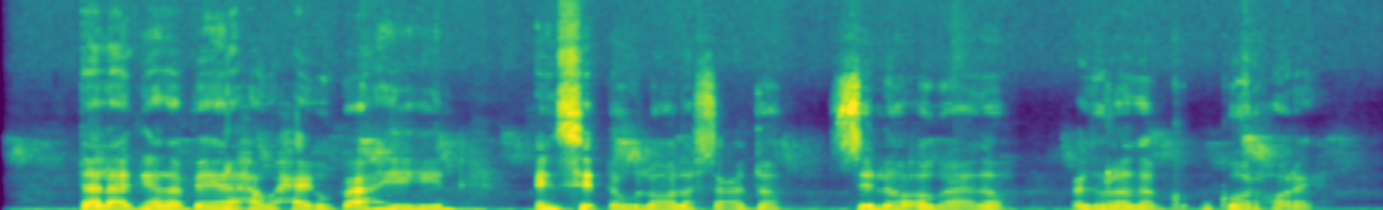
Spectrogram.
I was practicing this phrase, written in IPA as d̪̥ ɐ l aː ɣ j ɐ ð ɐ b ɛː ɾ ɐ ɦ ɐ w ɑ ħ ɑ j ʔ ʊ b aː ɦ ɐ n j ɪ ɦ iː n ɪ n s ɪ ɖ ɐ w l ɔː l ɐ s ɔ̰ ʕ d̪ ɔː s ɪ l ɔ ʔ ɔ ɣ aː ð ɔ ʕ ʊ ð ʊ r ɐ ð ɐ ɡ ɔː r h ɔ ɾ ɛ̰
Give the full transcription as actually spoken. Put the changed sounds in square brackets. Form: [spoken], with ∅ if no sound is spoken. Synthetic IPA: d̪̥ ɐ l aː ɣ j ɐ ð ɐ b ɛː ɾ ɐ ɦ ɐ w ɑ ħ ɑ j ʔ ʊ b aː ɦ ɐ n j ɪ ɦ iː n ɪ n s ɪ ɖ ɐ w l ɔː l ɐ s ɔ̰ ʕ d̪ [ɔ] s ɪ l [ɔː] ʔ ɔ ɣ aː ð ɔ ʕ ʊ ð ʊ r ɐ ð ɐ ɡ ɔː r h ɔ ɾ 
